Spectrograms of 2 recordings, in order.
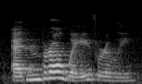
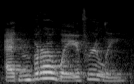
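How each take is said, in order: First: Put-on second try at Scottish accent. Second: Mock Scottish train announcer. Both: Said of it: "I really can't fake a Scottish accent".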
